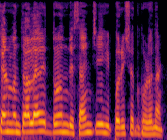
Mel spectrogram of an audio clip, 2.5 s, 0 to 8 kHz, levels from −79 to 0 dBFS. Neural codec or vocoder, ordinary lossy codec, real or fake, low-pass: codec, 16 kHz, 16 kbps, FreqCodec, smaller model; none; fake; none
